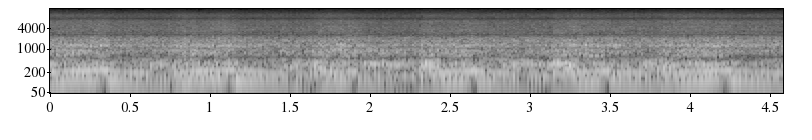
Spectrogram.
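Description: Lada Niva engine revving up and down repeatedly, about once a second, as the stuck car strains in mud with its wheels spinning.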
